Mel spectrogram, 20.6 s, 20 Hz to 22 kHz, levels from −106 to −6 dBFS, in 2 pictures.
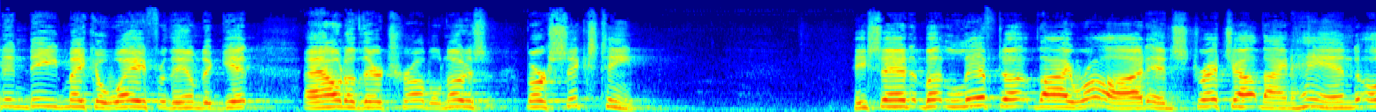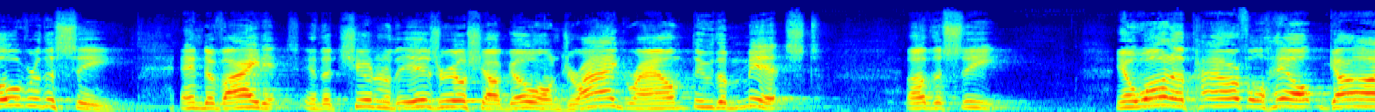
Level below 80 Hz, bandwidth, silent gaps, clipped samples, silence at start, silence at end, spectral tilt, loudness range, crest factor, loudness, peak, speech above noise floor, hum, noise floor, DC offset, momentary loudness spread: -82 dBFS; 14.5 kHz; none; under 0.1%; 0 s; 0 s; -4.5 dB/octave; 6 LU; 18 dB; -30 LUFS; -14 dBFS; 42 dB; none; -72 dBFS; under 0.1%; 11 LU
